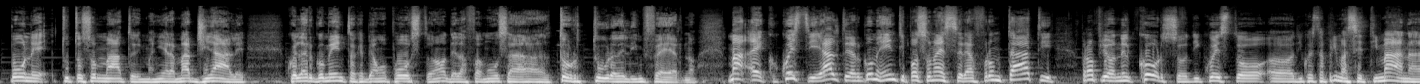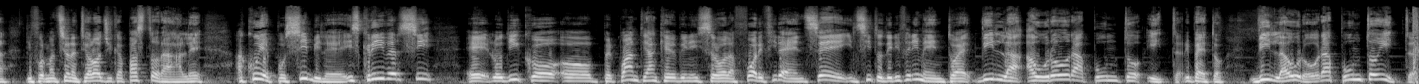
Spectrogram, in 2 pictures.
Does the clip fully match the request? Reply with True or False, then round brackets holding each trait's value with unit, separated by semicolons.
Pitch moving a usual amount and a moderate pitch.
False (5.7 semitones; 150 Hz)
